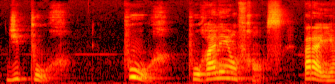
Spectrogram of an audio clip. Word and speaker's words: France: Então, France termina com E, e esse E não se pronuncia. France. Vocês podem ver que o som termina no S.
